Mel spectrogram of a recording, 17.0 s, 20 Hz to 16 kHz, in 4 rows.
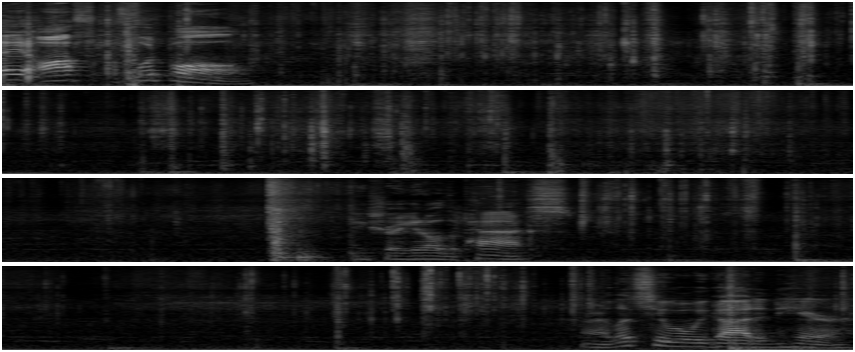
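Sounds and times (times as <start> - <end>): foil packs crinkling: 0.0 - 9.3, 11.1 - 16.1.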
